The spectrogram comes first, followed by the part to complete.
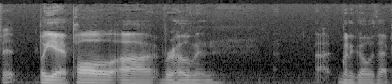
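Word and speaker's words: Verhoeven: the end of it but yeah Paul uh verhomen I'm gonna go with that pronunciation verhoven yeah wild director what else has he done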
